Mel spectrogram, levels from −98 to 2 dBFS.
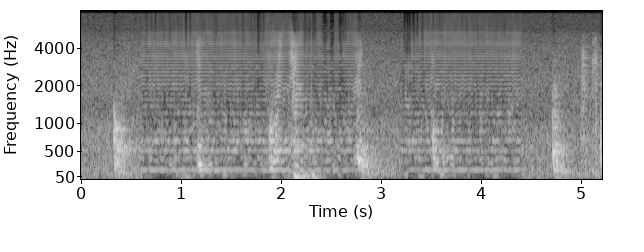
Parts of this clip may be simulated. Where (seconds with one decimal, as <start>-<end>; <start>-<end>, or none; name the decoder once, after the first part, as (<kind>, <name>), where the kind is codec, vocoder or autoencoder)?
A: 0.6-2.8 (vocoder, BigVGAN v2); 3.2-4.4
